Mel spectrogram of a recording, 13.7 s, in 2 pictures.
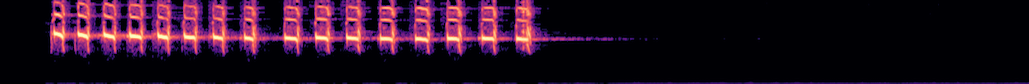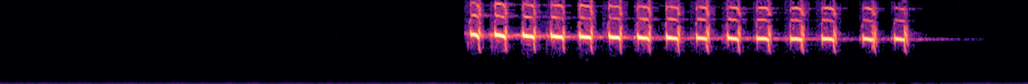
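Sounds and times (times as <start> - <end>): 
grey-headed woodpecker calling: 0.4 - 3.7, 10.0 - 13.1.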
